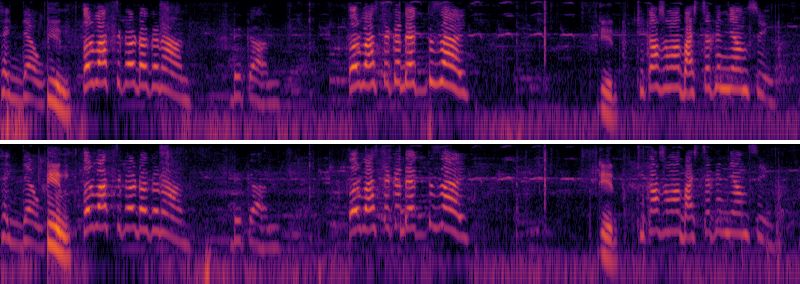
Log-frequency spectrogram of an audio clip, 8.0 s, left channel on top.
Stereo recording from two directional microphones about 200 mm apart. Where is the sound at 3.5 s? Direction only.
25° left (ahead or behind).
